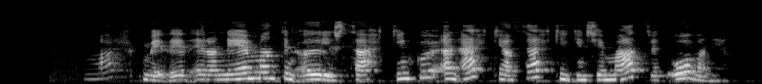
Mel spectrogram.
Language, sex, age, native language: Icelandic, female, 30-39, Icelandic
